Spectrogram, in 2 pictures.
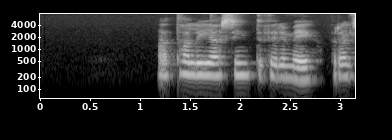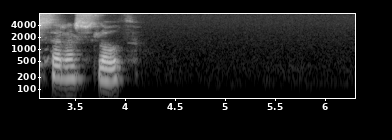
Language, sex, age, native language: Icelandic, female, 50-59, Icelandic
